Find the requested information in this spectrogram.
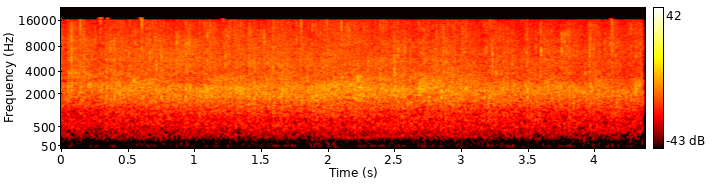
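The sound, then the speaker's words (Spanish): An audience applauds during a church sermon, a dense, even wash of clapping that holds steady for about four seconds with no voices standing out. “Dar un aplauso a Jesús.”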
